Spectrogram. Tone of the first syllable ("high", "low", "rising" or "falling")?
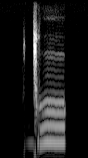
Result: high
